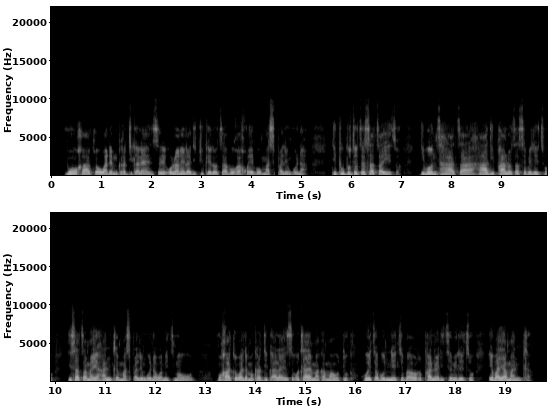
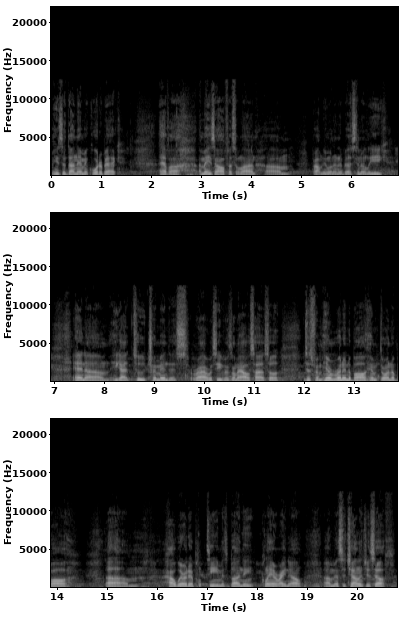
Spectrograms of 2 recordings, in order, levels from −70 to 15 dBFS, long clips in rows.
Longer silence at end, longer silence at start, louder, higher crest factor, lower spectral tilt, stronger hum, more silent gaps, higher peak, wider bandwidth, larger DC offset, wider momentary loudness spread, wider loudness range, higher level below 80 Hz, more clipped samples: first, 0.3 s vs 0 s; first, 0.3 s vs 0 s; about the same, -22 LUFS vs -24 LUFS; about the same, 18 dB vs 20 dB; first, -6.5 dB/octave vs -4.5 dB/octave; neither; neither; about the same, -4 dBFS vs -4 dBFS; second, 9.6 kHz vs 13 kHz; neither; second, 9 LU vs 16 LU; about the same, 2 LU vs 4 LU; second, -58 dBFS vs -52 dBFS; neither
